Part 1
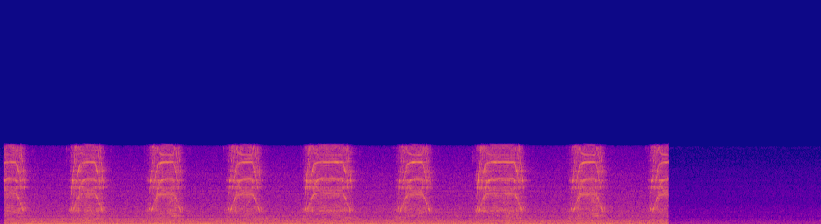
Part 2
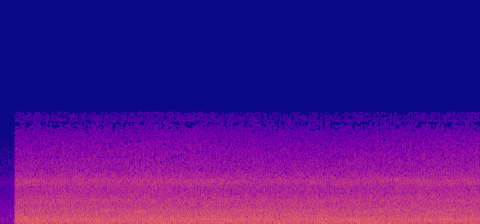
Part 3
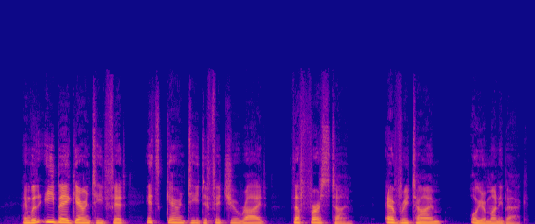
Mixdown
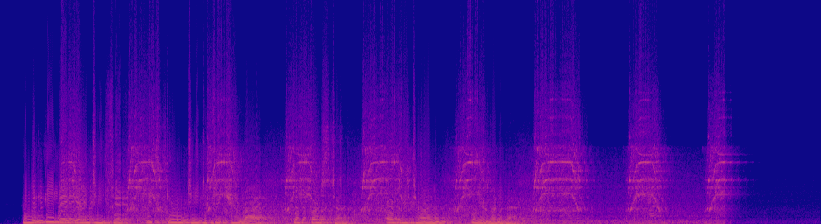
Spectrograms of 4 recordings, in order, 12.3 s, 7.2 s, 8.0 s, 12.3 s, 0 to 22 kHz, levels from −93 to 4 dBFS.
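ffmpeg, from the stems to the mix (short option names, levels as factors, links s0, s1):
-filter_complex "[0:a]highpass=98,flanger=delay=9.8:depth=6.1:regen=-46:speed=0.37:shape=triangular,adelay=850,volume=0.316,asplit=2[s0][s1];[s1]volume=0.335[s2];[1:a]adelay=1050,volume=0.158[s3];[2:a]alimiter=limit=0.133:level=0:latency=1:release=228,volume=0.562,asplit=3[s4][s5][s6];[s5]volume=0.376[s7];[s6]apad=whole_len=364479[s8];[s3][s8]sidechaincompress=threshold=0.00501:ratio=8:attack=16:release=104[s9];[s2][s7]amix=inputs=2:normalize=0,aecho=0:1:109|218|327|436|545:1|0.39|0.152|0.0593|0.0231[s10];[s0][s9][s4][s10]amix=inputs=4:normalize=0,aeval=exprs='(tanh(100*val(0)+0.75)-tanh(0.75))/100':c=same"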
